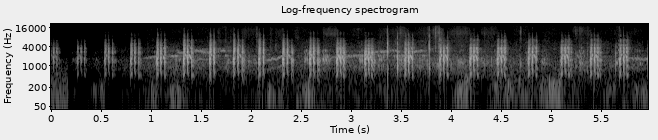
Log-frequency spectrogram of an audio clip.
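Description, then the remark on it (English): Rapid, steady clattering from a frigatebird breeding colony, with dense rattling bill snaps repeating several times a second and harsh squawky calls blended in. The din holds fairly loud throughout, with no talking. “They'll be all together in their colony, making squawking calls and snapping their bills, really making a ruckus.”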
